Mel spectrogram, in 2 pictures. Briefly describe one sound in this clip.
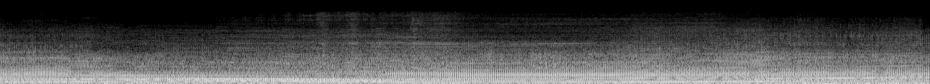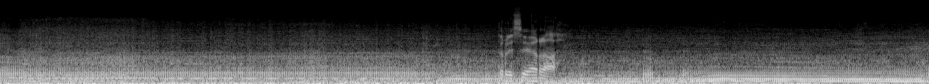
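A motorcycle engine revs loudly up close, rising and falling in pitch as it shifts gears.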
